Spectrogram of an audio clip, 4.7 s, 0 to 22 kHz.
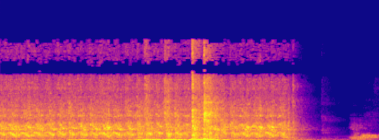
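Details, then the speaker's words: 25-year-old SBC 400 small-block V8 race engine after correcting timing and firing order, loud ragged cranking with uneven firing pulses, trying to catch but not running; crew thinks it needs more fuel. "it wants to it needs a little bit more fuel"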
